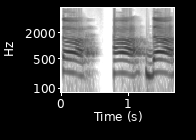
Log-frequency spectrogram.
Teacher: जीभ जो है पूरा दांत को दाब देगा देखना त थ द दांत में दबा रहा है सबका उच्चारण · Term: त वर्ग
